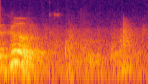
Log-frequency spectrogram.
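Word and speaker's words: Gu: And the goo is spelled G-U.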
